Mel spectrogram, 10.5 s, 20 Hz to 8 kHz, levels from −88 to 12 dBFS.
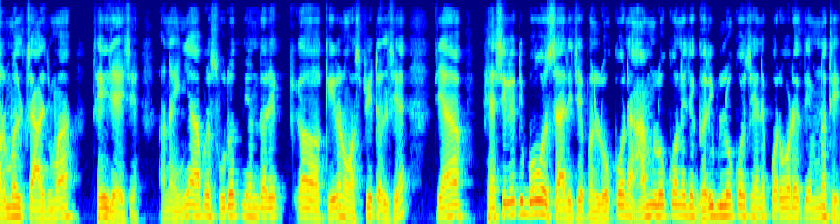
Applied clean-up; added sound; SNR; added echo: none; none; none; none.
